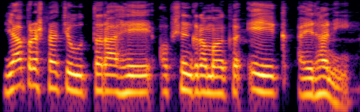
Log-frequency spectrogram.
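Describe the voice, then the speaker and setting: A man speaks in a notably high, bright and crisp-edged voice. He works as a quiz teacher, reading questions, options and answers aloud. His delivery is measured and follows a set formula. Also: fairly even intonation. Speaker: exam-prep quiz teacher.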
